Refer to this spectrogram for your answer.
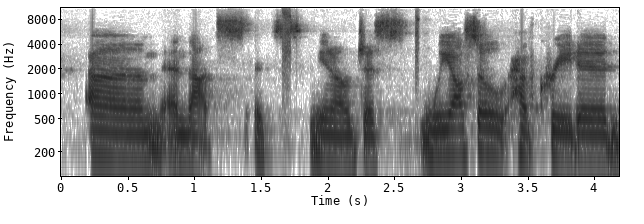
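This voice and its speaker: A woman's voice comes through with background noise clearly audible. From Hawaii. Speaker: fashion brand founder and CEO. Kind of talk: interview conversation.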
